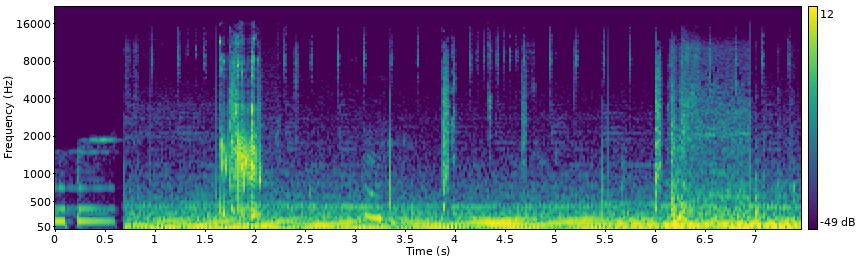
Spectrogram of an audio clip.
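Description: A car's power window runs with a steady motor whine inside a parked car whose idling engine hums underneath, a soft near mechanical sound that carries on for several seconds.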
